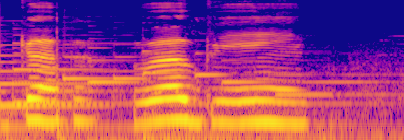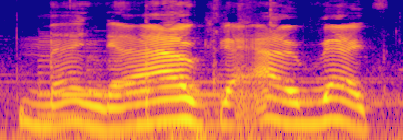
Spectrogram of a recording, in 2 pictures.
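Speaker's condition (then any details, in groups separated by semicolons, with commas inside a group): Cerebral palsy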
